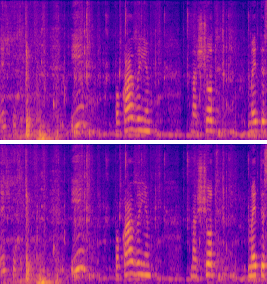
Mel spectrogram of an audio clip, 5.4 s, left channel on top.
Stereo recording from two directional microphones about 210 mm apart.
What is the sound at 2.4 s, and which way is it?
Speech, 25° right (ahead or behind).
